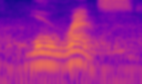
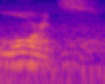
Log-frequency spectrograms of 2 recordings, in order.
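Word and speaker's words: Lorentz: I've been corrected. His name is Lawrence, not Lawrence. Lawrence. It's spelled L O R E N TZ.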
